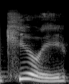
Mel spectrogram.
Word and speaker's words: Keery: I had no idea that Joe Joe Keery, right? That's how his last name's pronounced.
